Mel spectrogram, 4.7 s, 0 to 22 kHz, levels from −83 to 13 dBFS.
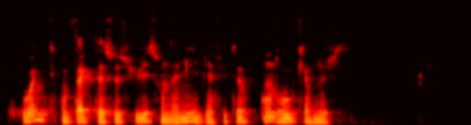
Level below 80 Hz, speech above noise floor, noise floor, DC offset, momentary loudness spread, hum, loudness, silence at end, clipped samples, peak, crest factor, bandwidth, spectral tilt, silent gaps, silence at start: -64 dBFS; 52 dB; -80 dBFS; under 0.1%; 5 LU; none; -29 LUFS; 1.35 s; under 0.1%; -10 dBFS; 20 dB; 12 kHz; -8.5 dB/octave; none; 0.2 s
